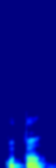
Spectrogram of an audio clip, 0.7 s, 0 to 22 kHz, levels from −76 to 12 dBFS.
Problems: background sounds at intervals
